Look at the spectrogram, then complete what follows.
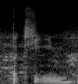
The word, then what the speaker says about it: Poitín: No, mělo by se to vyslovovat Poitín, takže to O je takový jako nevyslovený, takový němý, s tím, že v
